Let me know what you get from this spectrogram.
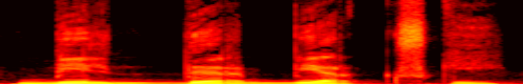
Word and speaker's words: Билдербергский: Да-да-да, всемирное правительство, Билдербергский, да, правильно сказал? – Да. – Клуб? – Кажется, так.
